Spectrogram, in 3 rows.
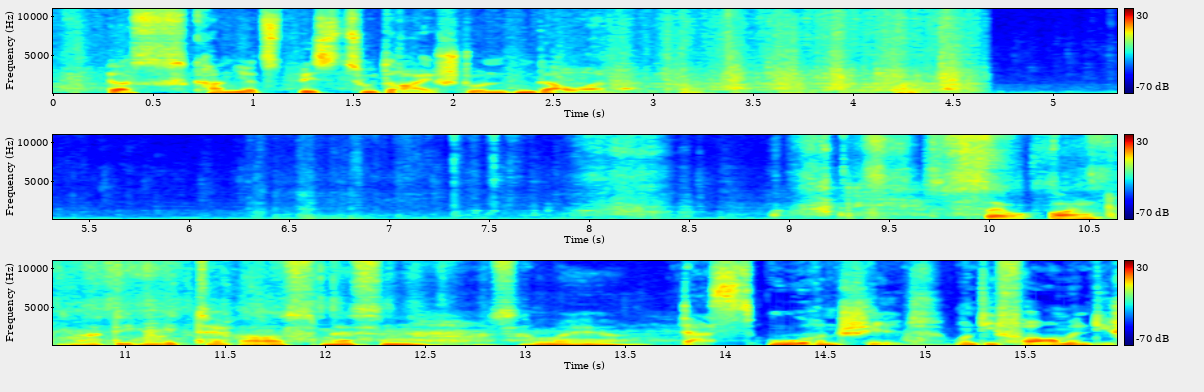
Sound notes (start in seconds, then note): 5.1 rattling in the background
